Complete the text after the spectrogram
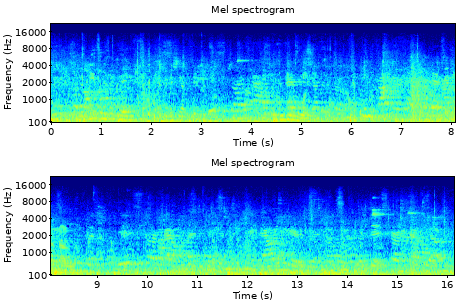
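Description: A crowd of young people chatters loudly in a large echoing hall.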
